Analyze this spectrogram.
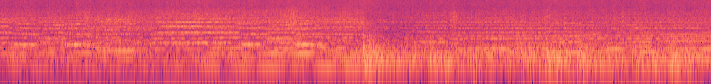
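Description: Heavy rain streams down the sides of a barn in a steady, dense hiss, with a deep rumble of thunder breaking in partway through.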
